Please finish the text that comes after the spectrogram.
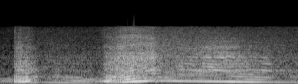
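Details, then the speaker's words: Honda with about 70,000 miles and slight lifter knock, on stock manifold and stock muffler before custom manifold and catback: two smooth rev blips with a soft, muted exhaust note and no knocks or rattles; normal quiet stock exhaust. "see here it has no sound at all right now just typical Honda double [ __ ] Barrel"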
